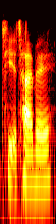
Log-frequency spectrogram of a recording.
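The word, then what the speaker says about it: Teatime: Tea Time, Mr. Tea Time, who pronounces it Tea Time A.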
